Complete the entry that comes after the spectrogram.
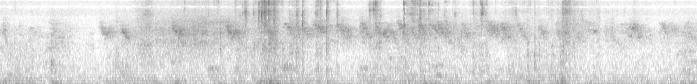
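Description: Faint chirping of small birds, many short calls, with a few soft scratchy clicks around the middle.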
